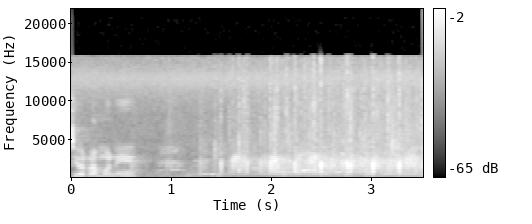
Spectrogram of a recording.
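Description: A woman speaks with animation into a microphone over loudspeakers in a large hall.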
